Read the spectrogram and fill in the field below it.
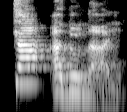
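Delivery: "Ka Adonai" with a long, stretched "Ka"; K reading. Shown as a demonstration. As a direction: draw out the "Ka" before "Adonai". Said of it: "si je le lis avec le K". (« Ka » allongé avant « Adonai »)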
